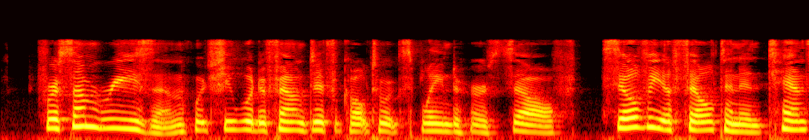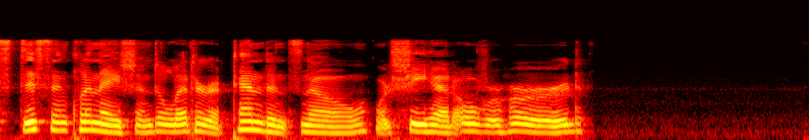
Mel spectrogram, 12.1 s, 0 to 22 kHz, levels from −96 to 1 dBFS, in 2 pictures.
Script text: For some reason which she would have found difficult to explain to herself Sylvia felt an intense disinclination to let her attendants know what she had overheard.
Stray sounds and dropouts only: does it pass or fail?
pass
